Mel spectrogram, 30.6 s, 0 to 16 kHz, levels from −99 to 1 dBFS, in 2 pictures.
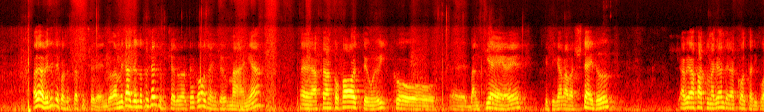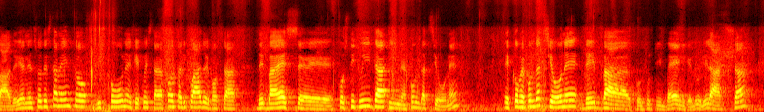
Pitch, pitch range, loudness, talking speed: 140 Hz, 115-170 Hz, -26 LUFS, 115 wpm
